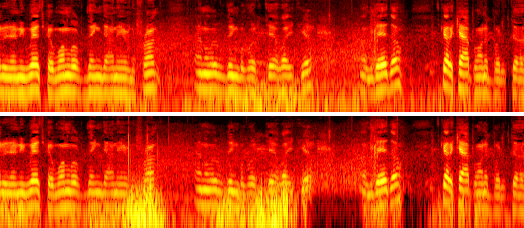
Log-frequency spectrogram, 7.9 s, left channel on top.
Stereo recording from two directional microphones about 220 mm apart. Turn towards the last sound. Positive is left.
turn(degrees=15)  # may be behind; listen again after turning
